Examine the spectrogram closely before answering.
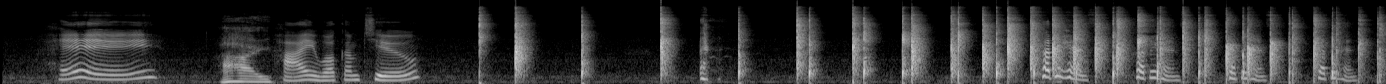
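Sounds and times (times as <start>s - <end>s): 
faint low hum: 0.1s - 13.8s
speech: 0.6s - 1.6s, 2.2s - 4.3s, 11.5s - 13.8s
sharp hand claps: 4.8s - 6.0s, 6.6s - 13.8s.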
